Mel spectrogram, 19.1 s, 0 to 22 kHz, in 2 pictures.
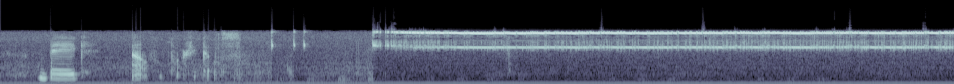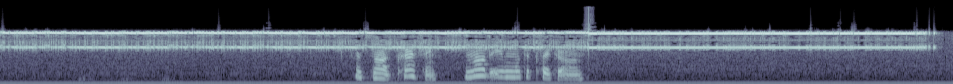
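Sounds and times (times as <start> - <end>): geiger counter high-pitched tone: 3.7 - 19.0.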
